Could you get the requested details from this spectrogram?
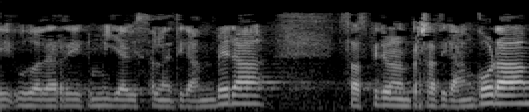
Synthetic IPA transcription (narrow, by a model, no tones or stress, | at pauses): uðale̞riekmiʎaβist̪alnet̪ikambe̞ɾa | saspiɾeɾoe̞mpɾe̞sat̪ikaŋɡo̞ɾa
